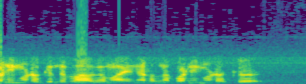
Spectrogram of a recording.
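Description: Speech only: a man talking in Malayalam, with a narrow, phone-like sound.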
